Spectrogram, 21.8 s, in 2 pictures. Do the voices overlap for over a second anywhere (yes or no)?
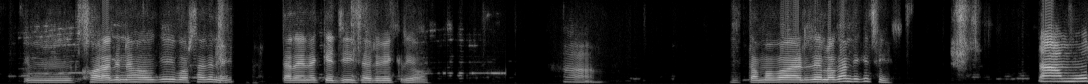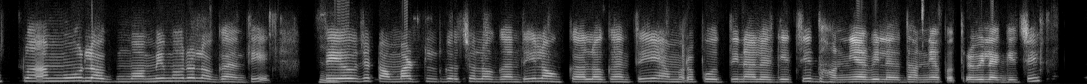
no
